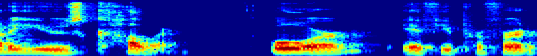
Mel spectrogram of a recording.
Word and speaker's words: Kuler: is how to use color or if you prefer to pronounce it differently how to use cooler the website we're referring to in today's session is cooler.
